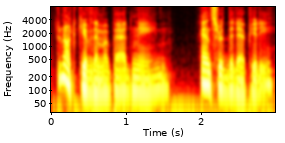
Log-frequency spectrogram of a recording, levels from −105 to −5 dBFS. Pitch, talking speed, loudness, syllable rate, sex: 105 Hz, 200 wpm, -19 LUFS, 5.7 syllables/s, male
